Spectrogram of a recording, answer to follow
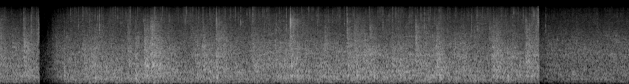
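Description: Steady rain falling on wet ground and surfaces, with many sharp individual drop hits. It dips out briefly about half a second in and drops to a quieter steady patter near the end.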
